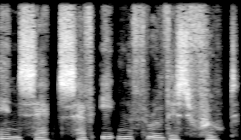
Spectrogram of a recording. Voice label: defeat, en; cookie run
